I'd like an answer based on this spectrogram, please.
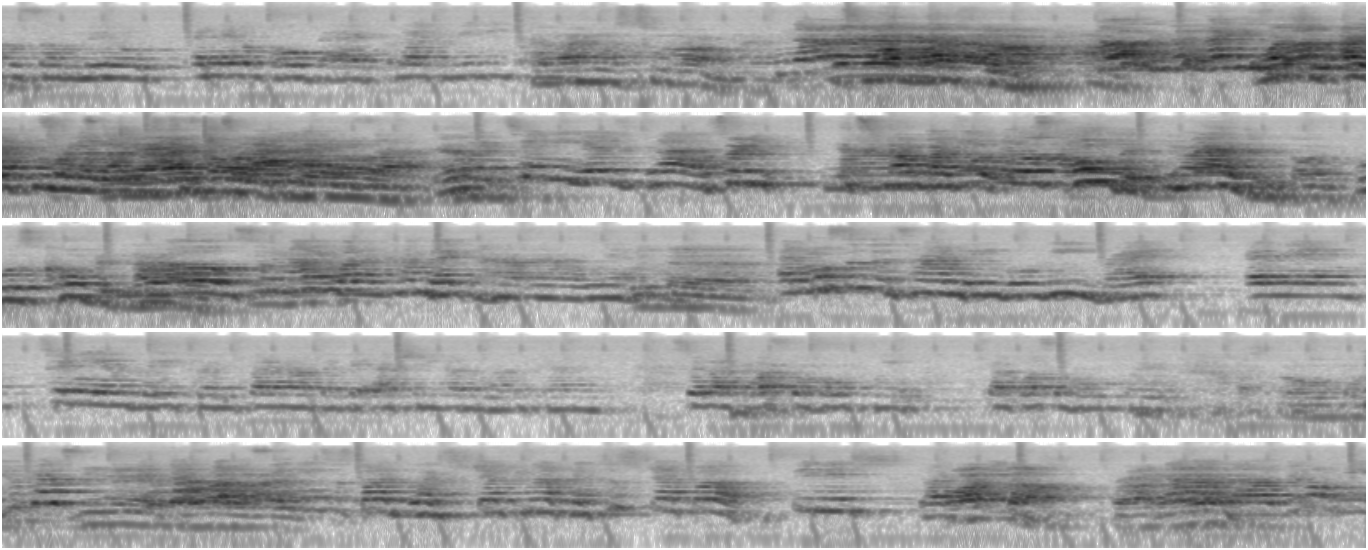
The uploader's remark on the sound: Due to technical difficulties the audio quality has been affected we would like to apologize for the inconvenience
